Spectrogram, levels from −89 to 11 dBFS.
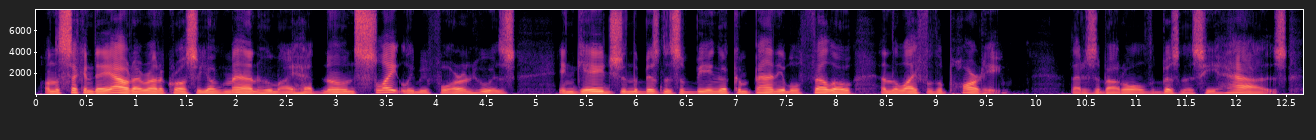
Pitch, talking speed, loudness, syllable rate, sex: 130 Hz, 205 wpm, -19 LUFS, 5.5 syllables/s, male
